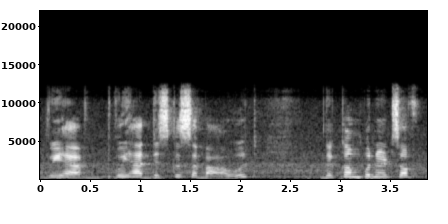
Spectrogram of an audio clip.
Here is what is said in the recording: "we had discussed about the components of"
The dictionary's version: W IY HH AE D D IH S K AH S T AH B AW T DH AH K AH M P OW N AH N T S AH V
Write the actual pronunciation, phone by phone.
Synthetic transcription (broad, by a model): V IY HH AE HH D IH S K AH S AH B AW T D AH K AH M P OW N AH N T S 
